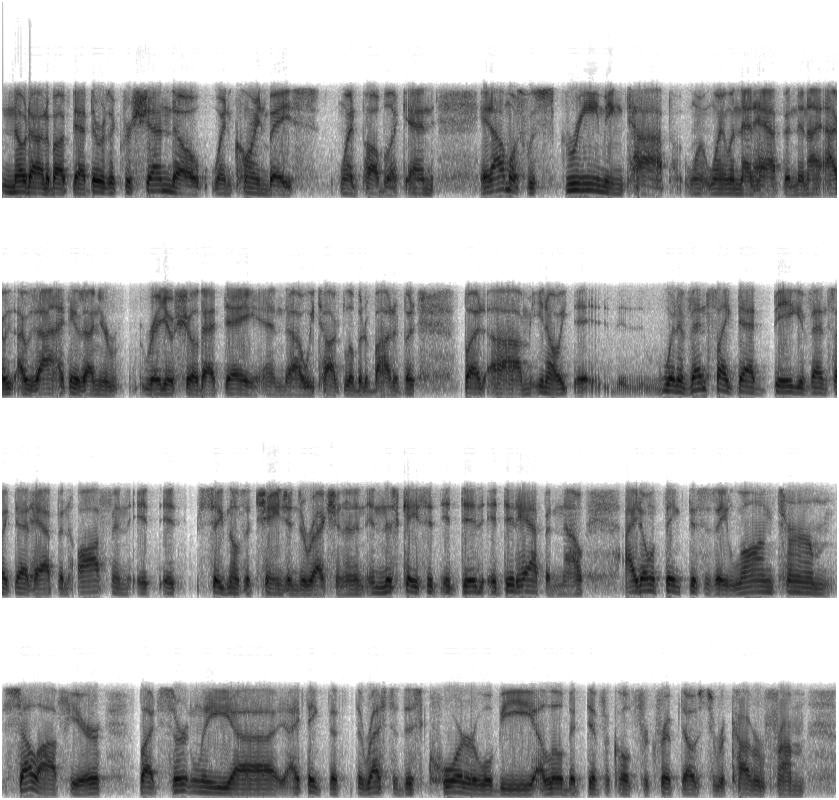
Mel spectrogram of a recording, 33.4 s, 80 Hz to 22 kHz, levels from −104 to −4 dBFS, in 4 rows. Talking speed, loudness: 205 wpm, -18 LUFS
